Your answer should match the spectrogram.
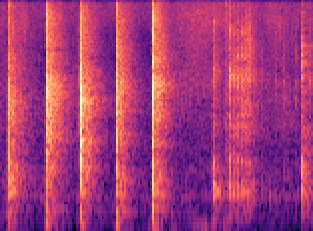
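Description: A quick run of about six sharp taps, roughly a quarter second apart, the last two fainter.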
